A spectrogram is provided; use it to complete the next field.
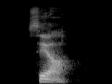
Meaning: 1. initialism of conseil d'administration 2. initialism of chiffre d'affaires 3. initialism of courant alternatif (“AC or alternating current”)
- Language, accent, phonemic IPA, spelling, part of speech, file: French, France, /se.a/, CA, noun, LL-Q150 (fra)-CA.wav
